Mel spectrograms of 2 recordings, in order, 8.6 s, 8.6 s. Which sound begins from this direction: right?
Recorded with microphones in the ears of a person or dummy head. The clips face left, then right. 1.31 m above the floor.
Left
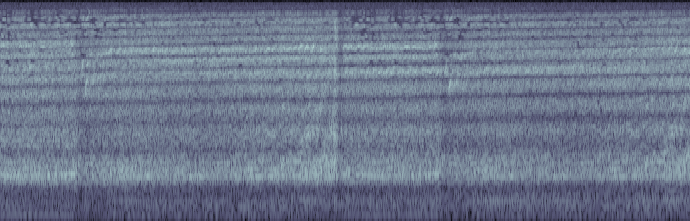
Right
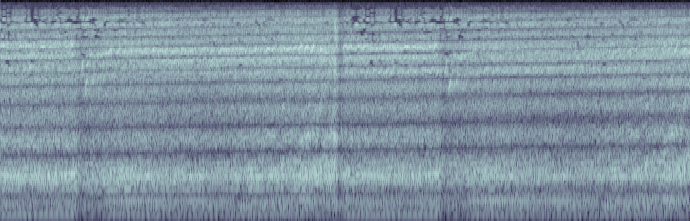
A drone, at 0.0 s.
